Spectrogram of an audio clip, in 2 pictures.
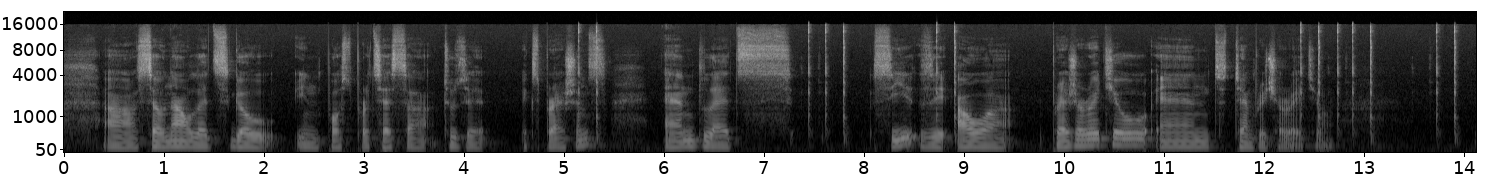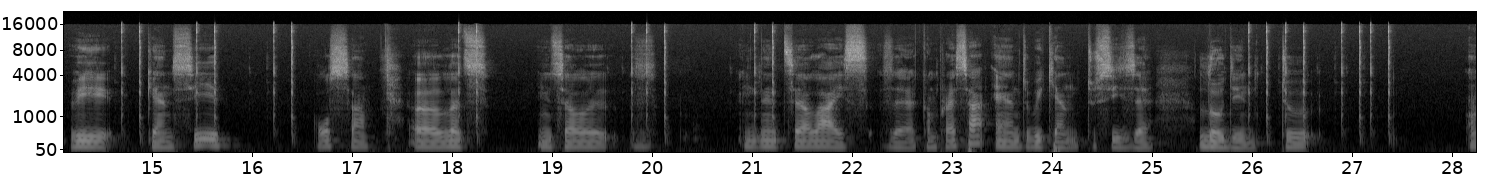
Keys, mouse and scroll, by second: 1.8 right click.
